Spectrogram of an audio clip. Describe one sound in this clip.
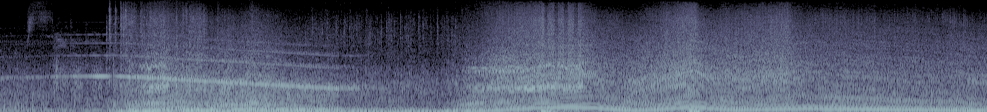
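A car engine revs and roars, rising and falling in pitch.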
